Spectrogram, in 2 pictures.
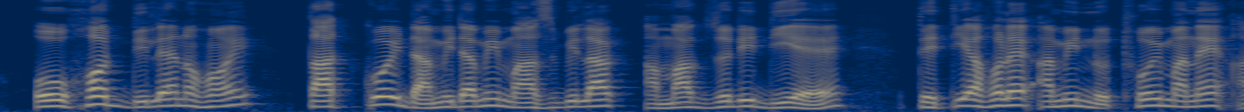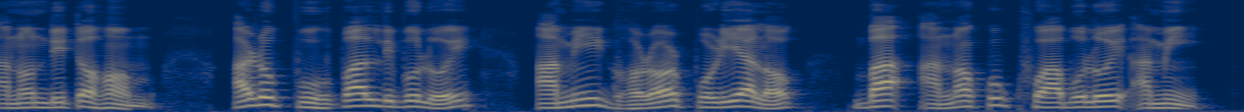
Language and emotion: Assamese, neutral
